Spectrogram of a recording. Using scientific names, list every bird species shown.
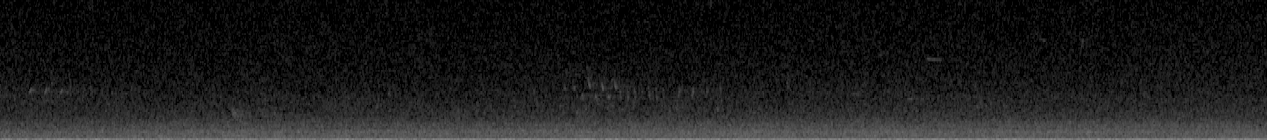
Troglodytes aedon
